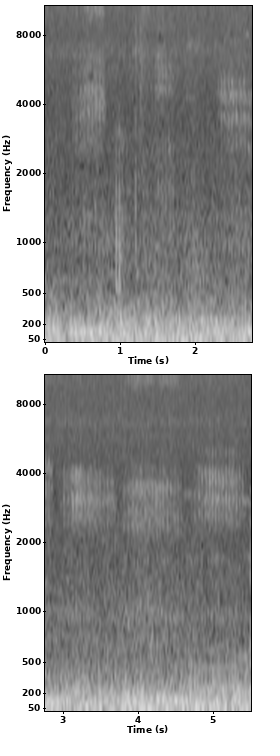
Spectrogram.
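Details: Kittens playing with a rope make a steady low purring rumble throughout, with faint higher chirp-like bands appearing now and then above it.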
